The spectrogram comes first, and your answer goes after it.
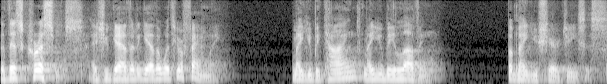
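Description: Somewhat breathy and at a medium pitch, a man speaks at a fairly slow pace with long, frequent pauses and ordinary pitch variation, his voice carrying audible room echo. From not from Tennessee. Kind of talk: sermon.

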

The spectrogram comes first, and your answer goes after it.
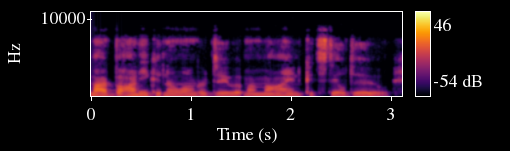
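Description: A woman speaks with a Southern US accent. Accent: southern drawl. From US South, Alabama. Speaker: recovering addict and public speaker. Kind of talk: testimony.

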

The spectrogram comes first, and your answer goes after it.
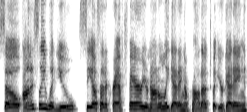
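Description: In a Philadelphia accent, a woman speaks at a medium pitch with ordinary pitch variation. The recording is very clean, with a silent background. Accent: Philadelphia-area American. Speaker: small business owner. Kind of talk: casual interview.

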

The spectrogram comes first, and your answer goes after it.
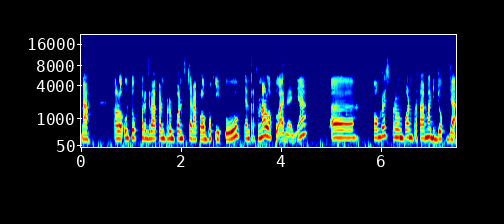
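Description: Fairly high in pitch with ordinary variation, a woman uses an ordinary speaking voice at a fairly quick pace, the sound dry and close with no echo. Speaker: law student activist. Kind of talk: casual chat.

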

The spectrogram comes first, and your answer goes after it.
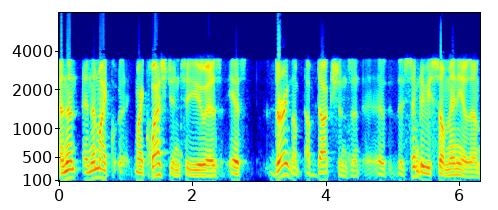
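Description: With an American accent, a man of medium pitch talks at a fairly quick pace, his pitch swinging very widely between long, frequent pauses. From Ohio. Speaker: caller. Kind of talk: casual chat. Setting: phone call.

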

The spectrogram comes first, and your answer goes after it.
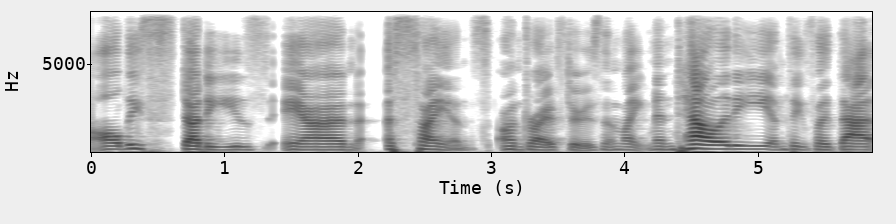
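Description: A woman with an American accent at a very slow pace, in a very clean recording over a silent background. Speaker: podcast host. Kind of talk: casual chat.

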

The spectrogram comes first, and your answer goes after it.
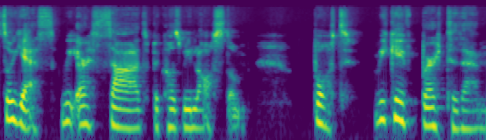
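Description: In a western Irish accent, a woman speaks at a moderate pace. The recording is very clean, and the background is silent. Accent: Irish (west of Ireland). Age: 30s. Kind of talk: personal monologue. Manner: hesitant, frequent ums.

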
